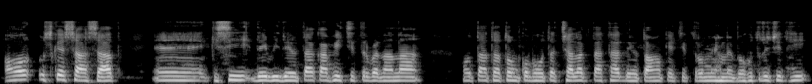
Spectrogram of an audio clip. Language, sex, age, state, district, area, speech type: Hindi, female, 60+, Uttar Pradesh, Hardoi, rural, spontaneous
